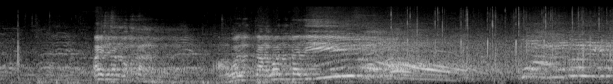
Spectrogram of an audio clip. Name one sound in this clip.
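A crowd cheers and shouts loudly as a bull charges.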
